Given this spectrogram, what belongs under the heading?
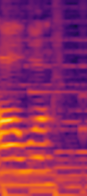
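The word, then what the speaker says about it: hour: ठीक है, एन आवर, घंटा जिसके लिए हम यूज़ करते हैं, एच साइलेंट है इसमें, तो क्या है, जहाँ पर भी वावल साउंड होगी अ, वहाँ क्या यूज़ होगा, एन.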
